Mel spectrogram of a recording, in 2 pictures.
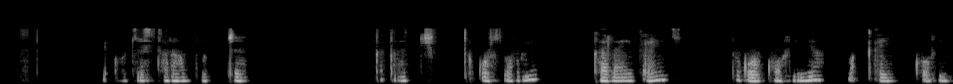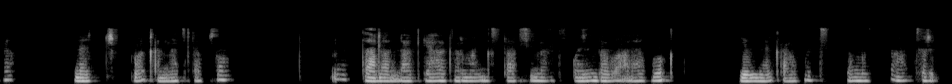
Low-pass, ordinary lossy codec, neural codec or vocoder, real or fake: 5.4 kHz; MP3, 32 kbps; none; real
